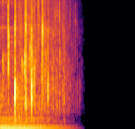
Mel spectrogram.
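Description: The last sustained notes of a live pop band's song over a steady low hum, broken by several sharp, irregular clicks, then fading out into silence a little over a second in.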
